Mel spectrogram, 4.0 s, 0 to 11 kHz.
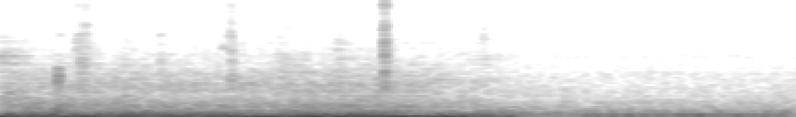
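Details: Truck sat 10 years, V8 shaking at idle, worse in drive: deep, lumpy idle with uneven pulse that settles and quietens partway; rough idle, owner suspects the filthy carburetor, planning a Quadrajet swap.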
